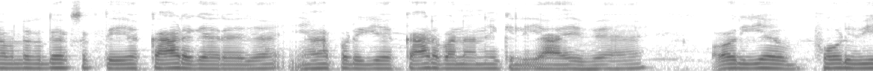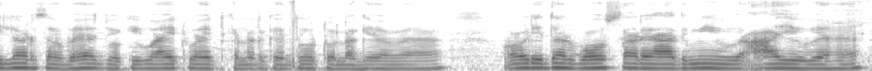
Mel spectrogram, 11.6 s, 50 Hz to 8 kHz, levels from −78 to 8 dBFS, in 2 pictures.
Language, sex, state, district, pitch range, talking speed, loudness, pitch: Hindi, male, Bihar, Araria, 125-140 Hz, 215 wpm, -33 LUFS, 130 Hz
